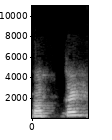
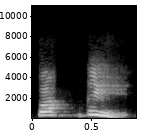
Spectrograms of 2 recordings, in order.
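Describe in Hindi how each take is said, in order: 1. आखिरी अक्षर में छोटा 'a' स्वर है। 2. आखिरी अक्षर में लंबा 'ee' स्वर है।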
